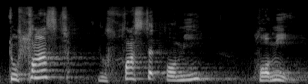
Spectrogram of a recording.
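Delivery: "fast" punched high and loud, then measured; emphatic repetition. Shown as a demonstration. Preacher showing the Hebrew doubling, emphatic repetition. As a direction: hit "fast" hard, then slow on "fasted for me". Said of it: "is emphatic".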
